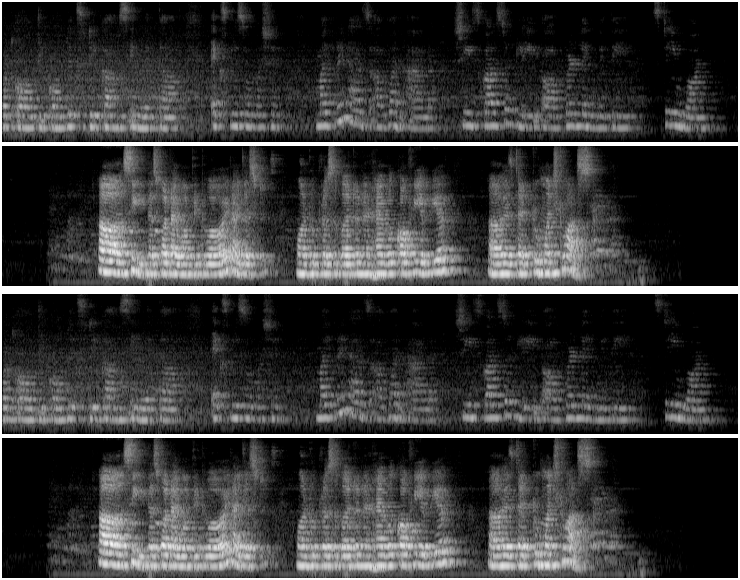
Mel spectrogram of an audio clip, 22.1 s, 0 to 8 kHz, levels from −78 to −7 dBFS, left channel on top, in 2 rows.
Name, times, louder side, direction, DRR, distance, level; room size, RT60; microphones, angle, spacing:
voice 1, 0.0-9.4 9.9-10.6 12.9-13.0, left 1 dB, 55° left, -2 dB, 0.6 m, -37 dB
voice 2, 12.5-14.8 15.4-17.7 18.3-20.2, equal, 20° left, -3 dB, 0.7 m, -21 dB
3.5 x 2.4 x 3.8 m, 0.78 s
head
